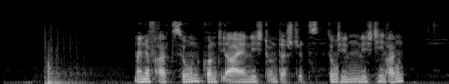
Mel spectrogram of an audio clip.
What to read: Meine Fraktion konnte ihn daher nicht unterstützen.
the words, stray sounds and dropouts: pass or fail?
fail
